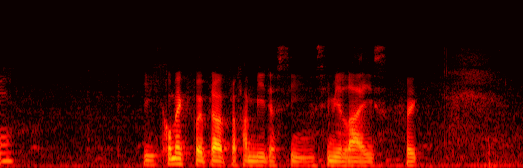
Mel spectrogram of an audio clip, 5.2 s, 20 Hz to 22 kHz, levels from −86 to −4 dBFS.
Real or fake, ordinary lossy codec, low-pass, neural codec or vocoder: real; none; 7.2 kHz; none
